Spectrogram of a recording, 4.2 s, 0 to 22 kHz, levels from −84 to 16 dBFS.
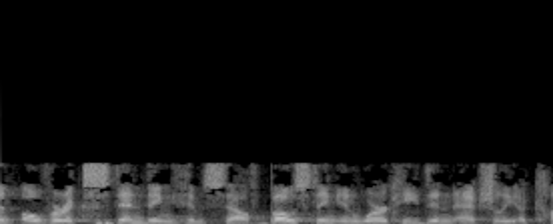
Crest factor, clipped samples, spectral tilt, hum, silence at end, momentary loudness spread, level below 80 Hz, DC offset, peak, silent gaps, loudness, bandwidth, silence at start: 18 dB; under 0.1%; -3.5 dB/octave; none; 0 s; 8 LU; -50 dBFS; under 0.1%; -4 dBFS; none; -21 LUFS; 6.2 kHz; 0 s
